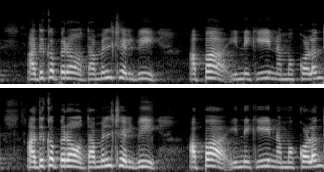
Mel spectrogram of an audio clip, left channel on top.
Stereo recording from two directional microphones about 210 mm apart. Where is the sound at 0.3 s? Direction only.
30° right (ahead or behind).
